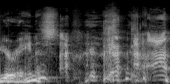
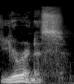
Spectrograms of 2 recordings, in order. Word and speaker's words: Uranus: Is he from Uranus? Hey! Which I think I've learned that's the wrong way to say the name of that planet. I think it's pronounced Uranus.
